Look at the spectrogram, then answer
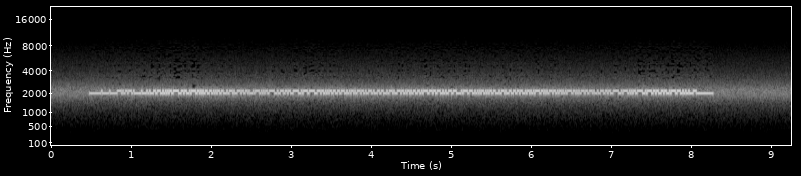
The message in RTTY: KUNSTLERISCH GESTALTET SIND AUCH DIE NAMENSSCHILDER DER HALTESTELLEN.

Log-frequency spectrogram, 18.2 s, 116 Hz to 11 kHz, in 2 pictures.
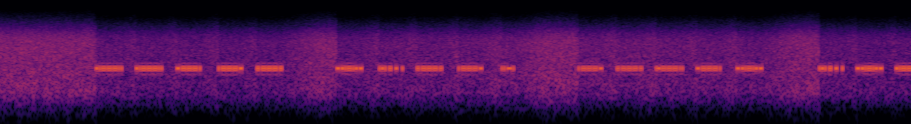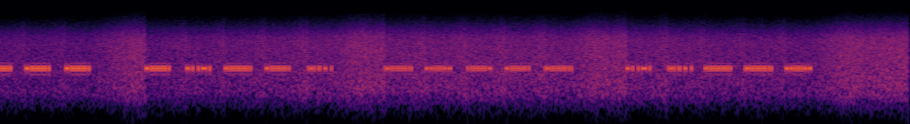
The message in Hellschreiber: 22698 07891 98560 70266 64267 50965 47250

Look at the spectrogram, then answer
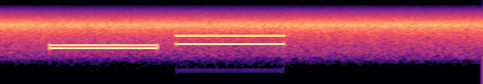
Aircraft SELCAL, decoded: GJ-KS

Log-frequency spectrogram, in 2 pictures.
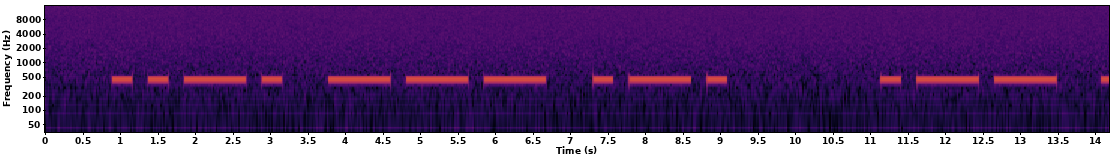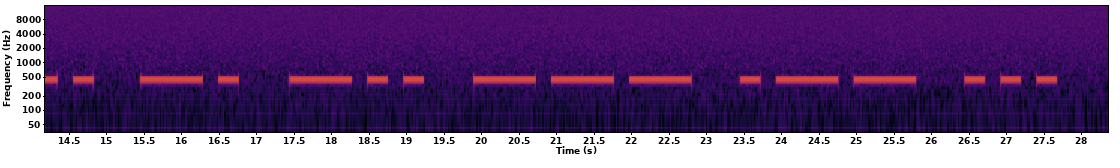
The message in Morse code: FOR WINDOWS

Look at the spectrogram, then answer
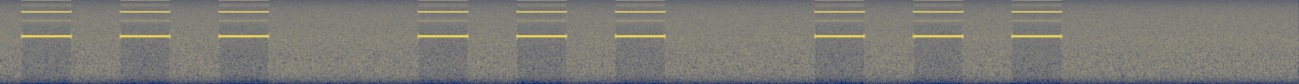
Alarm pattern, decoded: temporal three

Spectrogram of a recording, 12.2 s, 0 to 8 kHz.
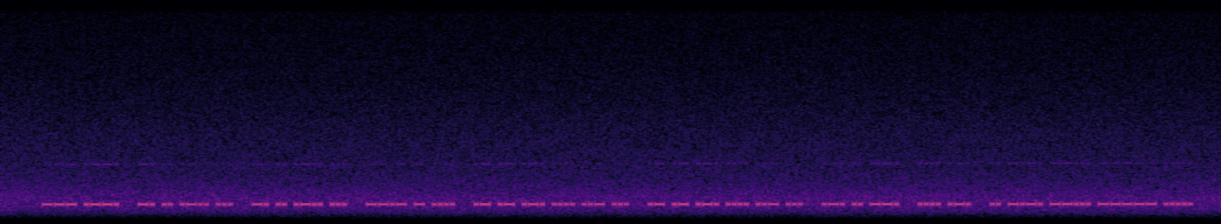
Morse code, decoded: OP NILS NILS QTH AARHUS AARHUS RIG HR IC705

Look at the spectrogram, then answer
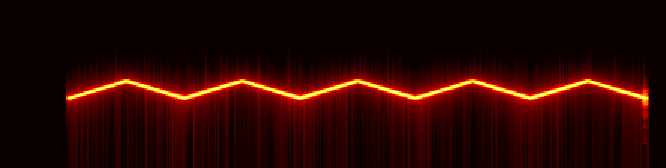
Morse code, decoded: none

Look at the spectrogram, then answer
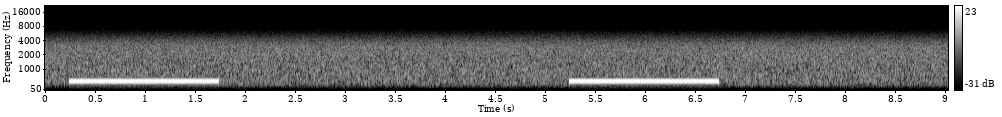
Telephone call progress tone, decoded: ringback tone

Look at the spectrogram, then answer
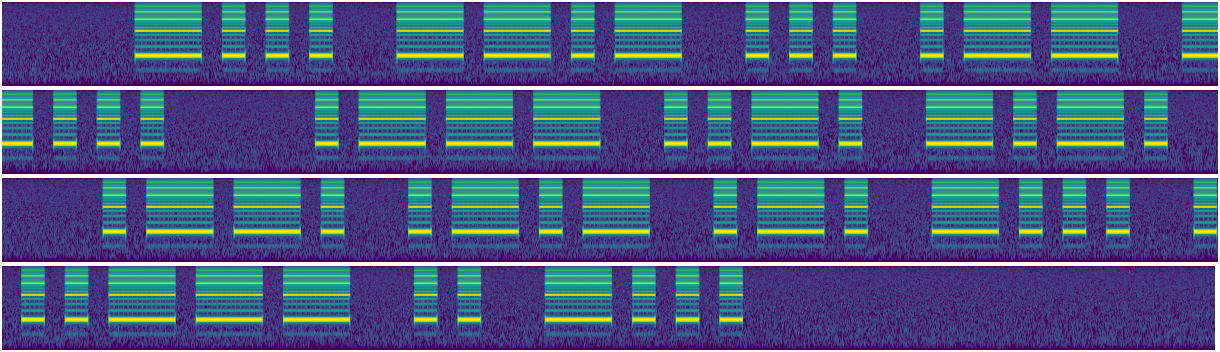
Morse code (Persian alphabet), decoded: بگسوب جفث پصربقیب

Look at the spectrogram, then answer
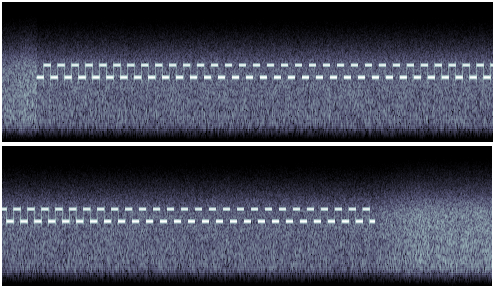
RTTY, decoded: none

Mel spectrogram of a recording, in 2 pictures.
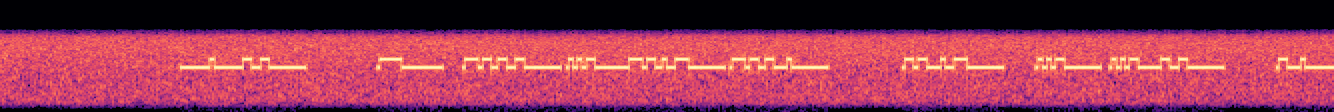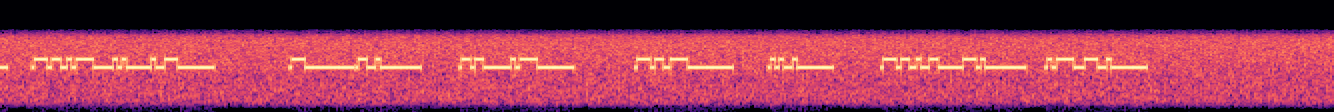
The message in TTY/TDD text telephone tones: IT IS A CLASSIC EXAMPLE OF WHEN

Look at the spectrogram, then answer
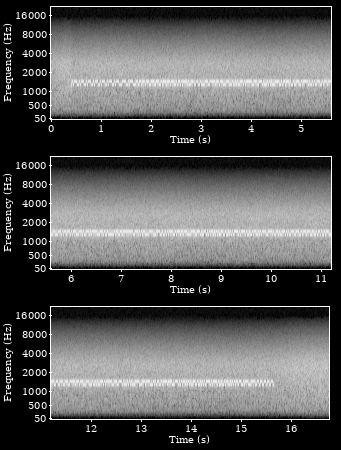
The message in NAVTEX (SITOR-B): THE NORTHERN STREAM OF THE SEINE REQUIRED THREE CAISSONS, THE SOUTHERN STREAM TWO CAISSONS.

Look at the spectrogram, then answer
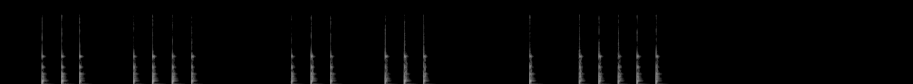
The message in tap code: ONE

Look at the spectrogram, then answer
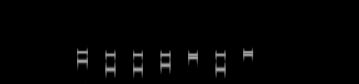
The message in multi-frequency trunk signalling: KP 77807 ST

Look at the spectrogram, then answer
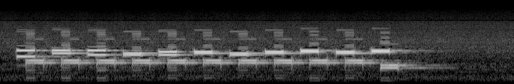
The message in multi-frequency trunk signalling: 79835636060

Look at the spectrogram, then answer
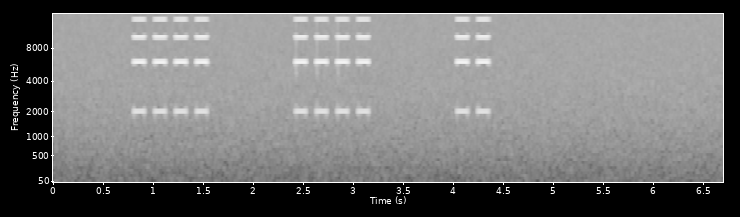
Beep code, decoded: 4-4-2

